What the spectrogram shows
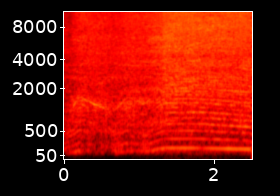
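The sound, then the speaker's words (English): A chainsaw cutting tree branches on a street roars close by, its engine pitch climbing steadily as it bites into wood, a loud, continuous buzzing whine with no talking over it. “I think this is officially the first interview I've done next to a chainsaw.”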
